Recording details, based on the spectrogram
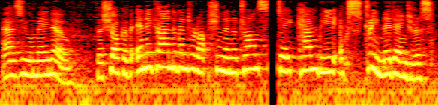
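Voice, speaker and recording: High-voiced, commanding British spirit medium. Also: female voice, expressive, darkish tone, slight background noise. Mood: calm, commanding. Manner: formal, measured, deliberate instruction. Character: composed, commanding woman spirit medium holding a seance. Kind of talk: British radio drama acting.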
